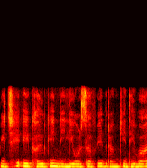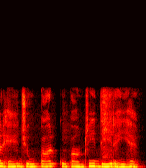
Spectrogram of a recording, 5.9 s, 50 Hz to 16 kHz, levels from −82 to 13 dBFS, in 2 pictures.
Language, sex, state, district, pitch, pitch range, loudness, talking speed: Hindi, female, Assam, Kamrup Metropolitan, 245 Hz, 235-250 Hz, -15 LUFS, 185 wpm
